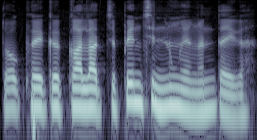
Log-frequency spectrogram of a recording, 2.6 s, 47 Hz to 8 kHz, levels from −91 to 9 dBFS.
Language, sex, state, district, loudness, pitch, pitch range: Wancho, male, Arunachal Pradesh, Longding, -17 LUFS, 155 Hz, 140-160 Hz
